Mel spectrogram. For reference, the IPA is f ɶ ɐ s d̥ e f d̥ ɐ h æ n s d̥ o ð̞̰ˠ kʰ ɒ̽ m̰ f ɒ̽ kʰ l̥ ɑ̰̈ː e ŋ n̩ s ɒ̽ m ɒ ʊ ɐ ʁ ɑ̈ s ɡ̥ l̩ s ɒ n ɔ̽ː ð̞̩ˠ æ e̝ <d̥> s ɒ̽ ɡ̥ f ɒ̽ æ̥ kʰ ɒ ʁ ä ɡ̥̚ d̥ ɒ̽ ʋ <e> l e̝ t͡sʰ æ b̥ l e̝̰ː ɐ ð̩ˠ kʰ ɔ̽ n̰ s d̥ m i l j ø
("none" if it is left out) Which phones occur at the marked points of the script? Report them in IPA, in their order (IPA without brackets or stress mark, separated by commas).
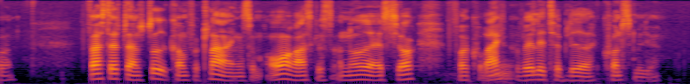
d̥, e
